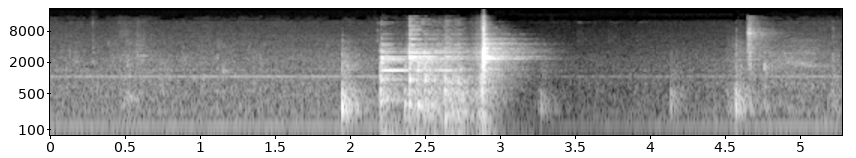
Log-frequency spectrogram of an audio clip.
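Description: A metal lid is set onto a pot of braising chicken, giving a few clinks and a rattling clatter up close before it settles, followed by a couple of light taps.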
